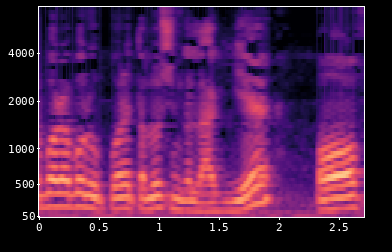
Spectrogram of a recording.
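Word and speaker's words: ق: এটা মোটা হবে, একটা পাল্টা আওয়াজ হবে অফ, আর এটা স্বাভাবিক ভাবে আমরা উচ্চারণ করব কাফ, এরকম ভাবে।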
